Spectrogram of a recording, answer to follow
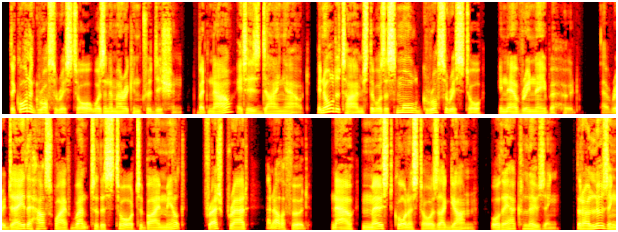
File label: british english male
